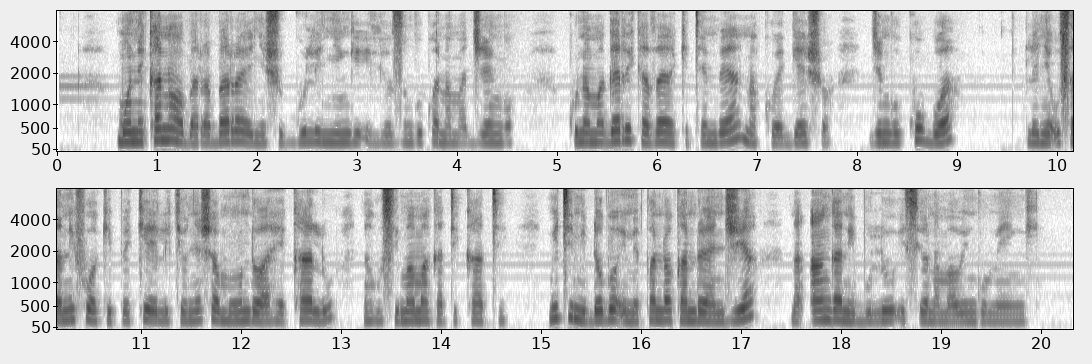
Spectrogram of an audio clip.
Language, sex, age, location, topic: Swahili, female, 25-35, Mombasa, government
